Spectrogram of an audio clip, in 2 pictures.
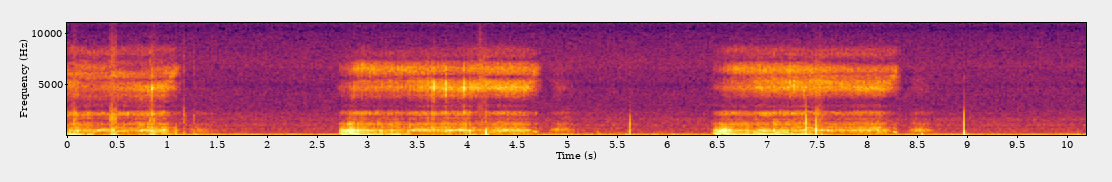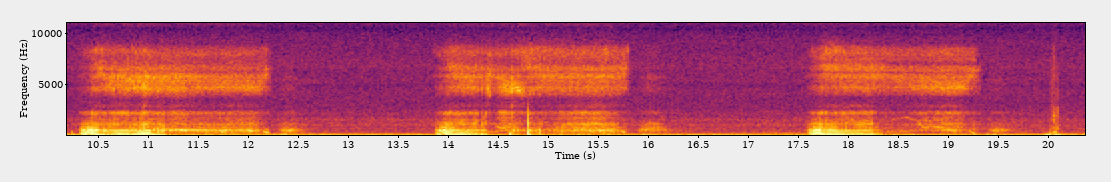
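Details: Wife snoring: loud rattling snores on each breath, six in 20 seconds, about 17 breaths a minute, with steady room hum.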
